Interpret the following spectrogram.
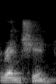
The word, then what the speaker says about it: Rendchen: Rendchen, is that how I've said it right, Anta? Mate, you've nailed it. Rendchen, Yeah.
